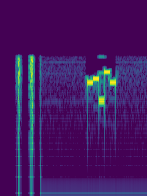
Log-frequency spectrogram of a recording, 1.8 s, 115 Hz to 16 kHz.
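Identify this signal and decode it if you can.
Five-tone selective call (ZVEI), heard as quick runs of five tones, tones of about 70 ms. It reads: 89338
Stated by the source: ZVEI five-tone selective call received on an SDR.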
